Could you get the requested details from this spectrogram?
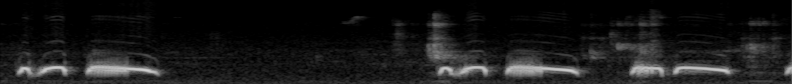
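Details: Spotted doves, male and female, giving 'gù đấu' contest coos used to stir birds for training. Three low, mellow phrases, each a quick doubled note then a long, slightly falling coo, after a silent gap; faint chirps in the background.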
